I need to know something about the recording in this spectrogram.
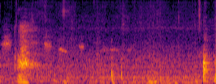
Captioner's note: low whistle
